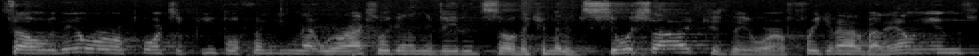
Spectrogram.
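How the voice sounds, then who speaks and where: A man's voice: fairly high pitch, animated, fairly quick, few pauses, mellow, lo-fi sound. A man in a casual podcast discussion, telling things in a rambling way with repeated false starts. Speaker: podcast guest co-commentator.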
